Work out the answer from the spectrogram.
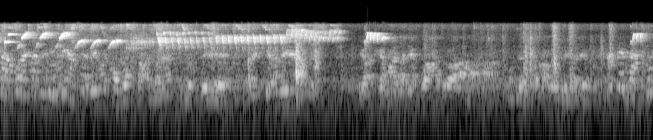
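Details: Belgian canary, a cage-bred bird, delivers a rich high song of fast repeated rising notes, a dense buzzy trill, then softer twittering phrases and a final short burst.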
